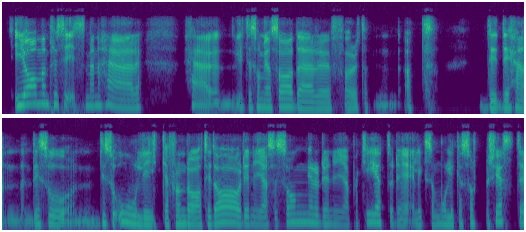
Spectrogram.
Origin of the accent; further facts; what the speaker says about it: Värmland, Sweden; also born or lived in Gothenburg; now in Bohuslän, Sweden; Jag är uppvuxen i Värmland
